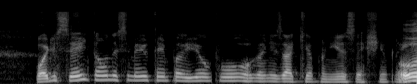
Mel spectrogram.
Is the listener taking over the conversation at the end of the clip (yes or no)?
yes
